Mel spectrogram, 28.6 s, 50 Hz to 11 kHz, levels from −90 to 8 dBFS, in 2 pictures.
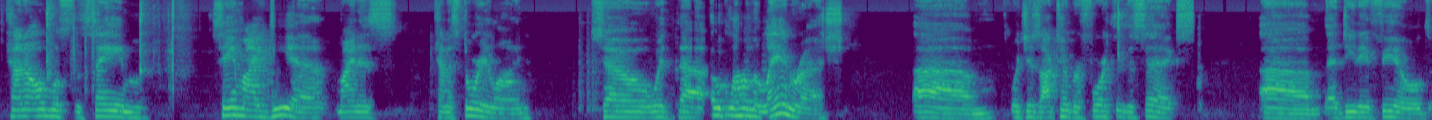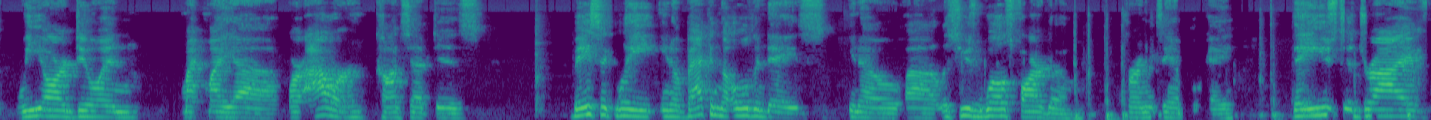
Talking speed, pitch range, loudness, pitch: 130 wpm, 130-170 Hz, -25 LUFS, 145 Hz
